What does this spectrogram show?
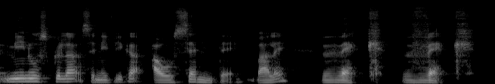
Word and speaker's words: weg: Weg, weg. Y se pronuncia muy corta, weg. No como Weg de Nicos Weg, el camino de Nico, el nombre de la serie, ¿vale?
